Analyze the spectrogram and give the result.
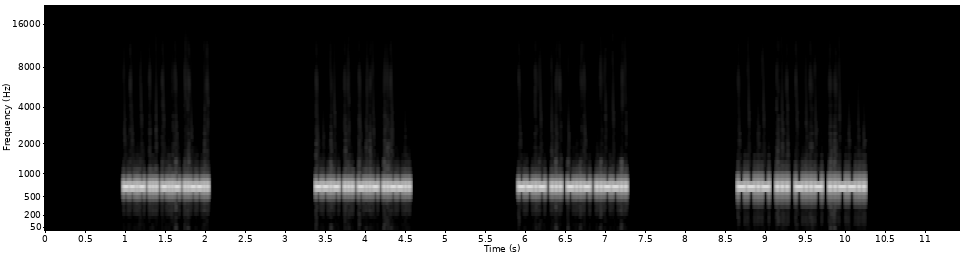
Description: Morse code, heard as a keyed tone, about 53 wpm, 700 Hz. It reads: QSX? QSX? QSX? QSX?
